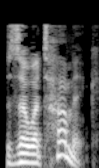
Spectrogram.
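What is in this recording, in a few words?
"zootomic", British English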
